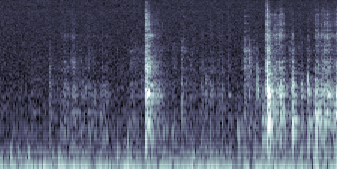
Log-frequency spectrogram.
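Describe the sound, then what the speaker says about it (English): A light bulb being unscrewed from its socket gives short gritty scraping and creaking twists, with two sharper grinding bursts over a faint background hum and no voices. "first step, removing this bulb"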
